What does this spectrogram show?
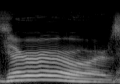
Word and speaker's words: Grrrls: Yes, Riot Girls of Wrestling.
